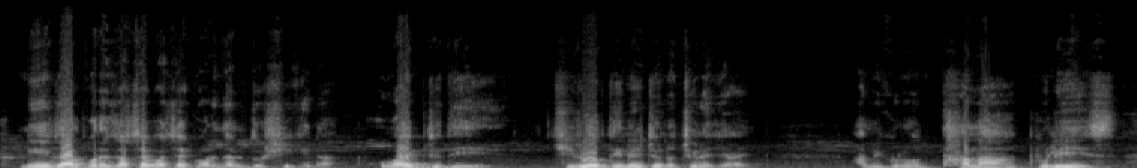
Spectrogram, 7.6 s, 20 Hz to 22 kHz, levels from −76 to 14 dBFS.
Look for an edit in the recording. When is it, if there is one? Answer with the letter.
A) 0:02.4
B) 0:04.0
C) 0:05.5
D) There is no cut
A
